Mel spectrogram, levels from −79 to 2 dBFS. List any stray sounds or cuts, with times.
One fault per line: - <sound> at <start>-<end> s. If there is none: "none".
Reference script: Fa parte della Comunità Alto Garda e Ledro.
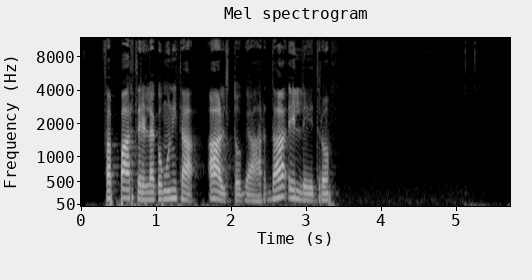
none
